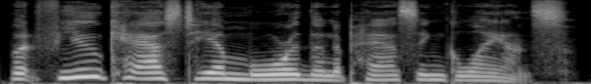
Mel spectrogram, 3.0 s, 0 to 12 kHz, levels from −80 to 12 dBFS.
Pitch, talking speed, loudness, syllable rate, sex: 205 Hz, 185 wpm, -16 LUFS, 3.9 syllables/s, female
